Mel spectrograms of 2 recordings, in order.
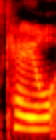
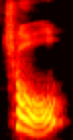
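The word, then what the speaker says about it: Chal: prince and then there's kale and he was like kale. And I was like yeah but it it's spelled ch h a l. And he goes that's chole. And I said it's not chole.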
